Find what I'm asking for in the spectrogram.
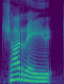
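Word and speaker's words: charrería: It's charreria. So charreria. Charreria. There's an accent on the I.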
